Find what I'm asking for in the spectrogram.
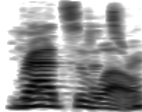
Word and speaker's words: Radziwill: How do we say that name? This is Jackie O's Radziwill.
